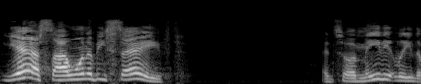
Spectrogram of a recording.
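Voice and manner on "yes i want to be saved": desperate call up. Acted. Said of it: "the canoeist calls up".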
